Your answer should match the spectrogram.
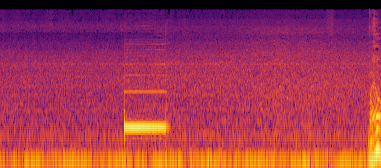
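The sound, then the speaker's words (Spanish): A single steady electronic telephone tone, like a busy signal, sounds for under a second over a constant low droning hum, with no one speaking. “estarán ocupados.”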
